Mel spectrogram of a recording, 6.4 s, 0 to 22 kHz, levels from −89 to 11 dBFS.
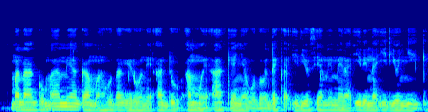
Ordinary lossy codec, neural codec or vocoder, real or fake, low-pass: none; none; real; none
